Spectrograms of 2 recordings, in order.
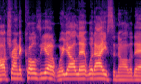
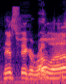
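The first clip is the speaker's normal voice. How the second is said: louder, slow "Miss Figueroa"; calling out; 2 semitones higher, 6 dB louder, slower than usual. Real, not acted. Host calling to the woman in the clip, loud. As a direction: call her name over the clip.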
